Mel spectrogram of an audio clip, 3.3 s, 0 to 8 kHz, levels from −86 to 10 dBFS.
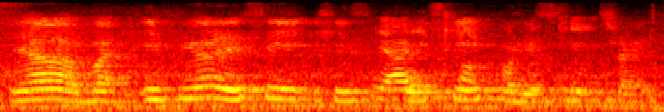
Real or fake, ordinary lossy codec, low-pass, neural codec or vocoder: real; none; 7.2 kHz; none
